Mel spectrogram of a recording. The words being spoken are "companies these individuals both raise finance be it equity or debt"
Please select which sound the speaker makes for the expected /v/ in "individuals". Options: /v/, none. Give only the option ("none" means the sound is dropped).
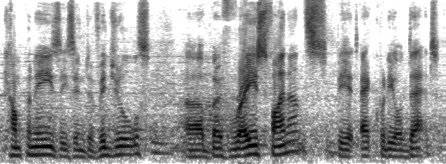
/v/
